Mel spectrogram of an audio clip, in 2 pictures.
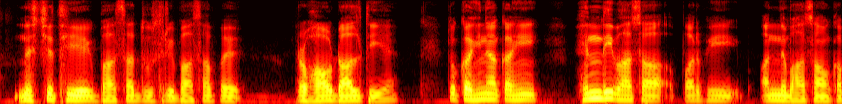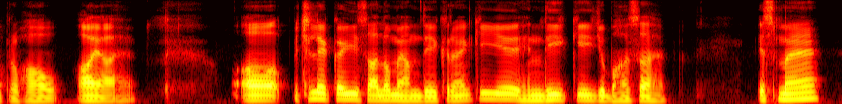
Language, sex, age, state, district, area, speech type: Hindi, male, 45-60, Madhya Pradesh, Bhopal, urban, spontaneous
